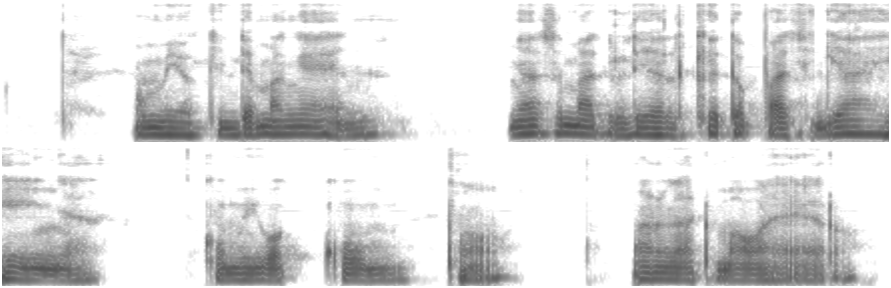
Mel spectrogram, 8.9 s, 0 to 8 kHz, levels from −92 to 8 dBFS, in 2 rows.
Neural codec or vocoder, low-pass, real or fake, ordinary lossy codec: codec, 16 kHz, 8 kbps, FunCodec, trained on LibriTTS, 25 frames a second; none; fake; none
